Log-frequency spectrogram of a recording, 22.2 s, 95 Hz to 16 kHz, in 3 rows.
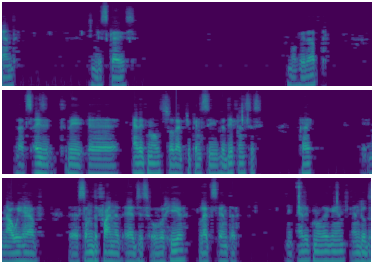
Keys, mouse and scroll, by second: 6.4 click, 12.5 Tab, 21.0 Tab, 21.8 shift+middle click.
